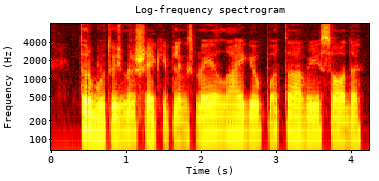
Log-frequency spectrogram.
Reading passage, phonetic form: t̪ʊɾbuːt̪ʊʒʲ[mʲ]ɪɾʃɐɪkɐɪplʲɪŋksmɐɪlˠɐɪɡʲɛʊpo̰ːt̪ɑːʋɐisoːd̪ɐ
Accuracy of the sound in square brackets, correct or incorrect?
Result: correct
